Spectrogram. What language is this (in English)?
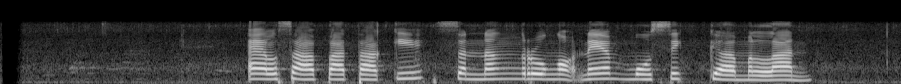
Javanese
